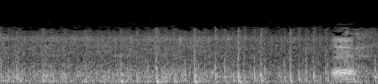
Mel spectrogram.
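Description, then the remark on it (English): Horse hooves clip-clop at an uneven walking pace as horses, including Silver and Victor, are led into a barn during a storm, over a dense, hissy background, with a brief louder burst of noise near the end. “Head directly for the barn. We'll take care of the horses.”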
